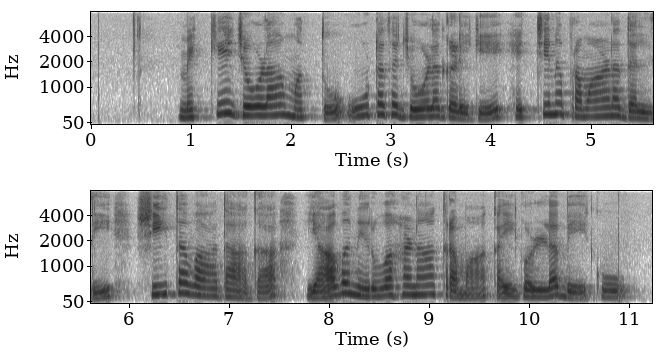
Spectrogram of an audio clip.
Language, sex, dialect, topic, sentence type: Kannada, female, Mysore Kannada, agriculture, question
